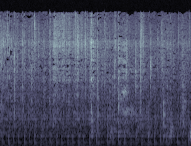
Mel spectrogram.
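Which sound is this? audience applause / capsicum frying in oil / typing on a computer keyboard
capsicum frying in oil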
